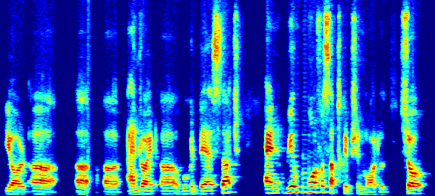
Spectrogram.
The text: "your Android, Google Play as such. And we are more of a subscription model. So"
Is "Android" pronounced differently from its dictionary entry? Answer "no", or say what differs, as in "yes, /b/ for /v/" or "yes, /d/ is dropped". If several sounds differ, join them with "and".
no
